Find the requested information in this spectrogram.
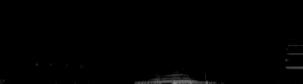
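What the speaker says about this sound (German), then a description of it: "Ich habe gerade Hühner sterben hören." Minecraft chickens cluck in quick, faint bursts in a video game, followed by a louder, lower squawk and then more clucking.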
